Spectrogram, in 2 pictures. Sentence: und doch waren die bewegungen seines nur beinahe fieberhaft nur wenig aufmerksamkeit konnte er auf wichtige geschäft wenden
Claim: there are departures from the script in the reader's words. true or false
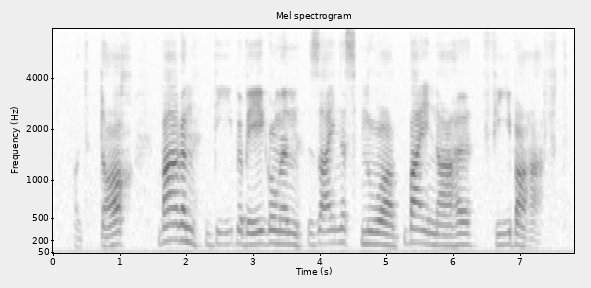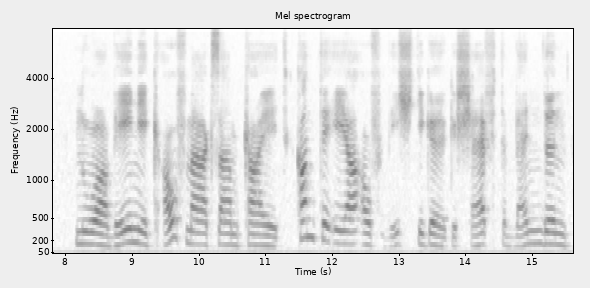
false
